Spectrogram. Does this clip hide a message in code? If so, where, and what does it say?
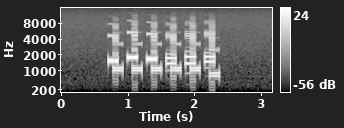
Yes: multi-frequency trunk signalling (R2, with the far end's replies) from 0.7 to 2.4 s, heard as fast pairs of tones, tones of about 140 ms. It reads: 306478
